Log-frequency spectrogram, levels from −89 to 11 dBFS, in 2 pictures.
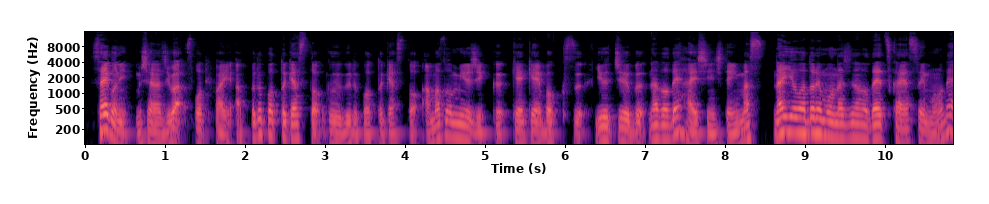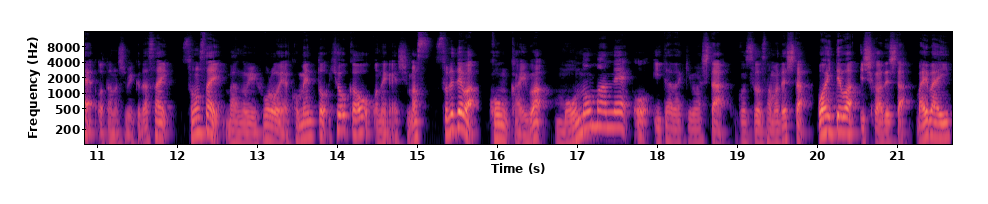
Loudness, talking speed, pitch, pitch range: -27 LUFS, 455 characters per minute, 100 Hz, 85-130 Hz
